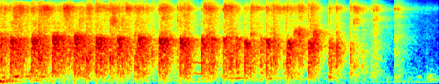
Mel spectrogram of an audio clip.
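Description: A crowd applauds steadily, a dense wash of many hands clapping at a strong level before trailing off and fading out near the end. No one speaks over it.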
